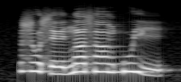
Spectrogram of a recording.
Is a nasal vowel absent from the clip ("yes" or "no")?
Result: no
